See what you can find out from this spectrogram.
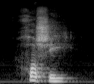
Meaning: expresses compassion, endearment or surprise; gosh, golly
- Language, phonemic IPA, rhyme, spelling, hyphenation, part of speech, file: Dutch, /ˈɣɔ.si/, -ɔsi, gossie, gos‧sie, interjection, Nl-gossie.ogg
